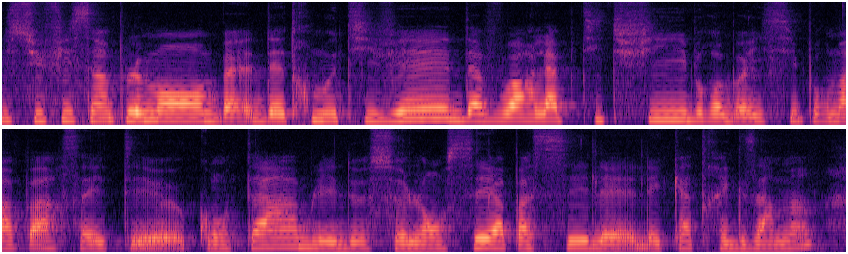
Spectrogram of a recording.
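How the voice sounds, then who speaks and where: An ordinary speaking voice at a moderate pace, with fairly even intonation and hardly any pauses. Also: woman, medium pitch for a woman. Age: 20s. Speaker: accounting assistant, former factory worker. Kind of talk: interview answer.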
